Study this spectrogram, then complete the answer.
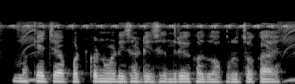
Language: Marathi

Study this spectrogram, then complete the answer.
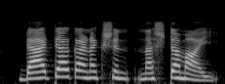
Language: Malayalam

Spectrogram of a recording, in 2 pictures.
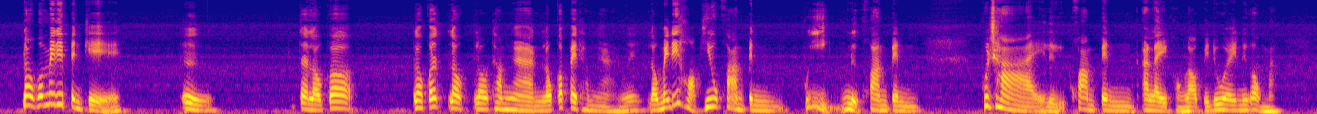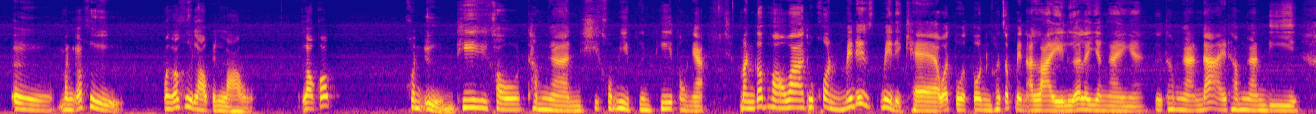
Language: Thai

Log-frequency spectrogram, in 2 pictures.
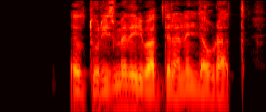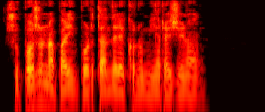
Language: Catalan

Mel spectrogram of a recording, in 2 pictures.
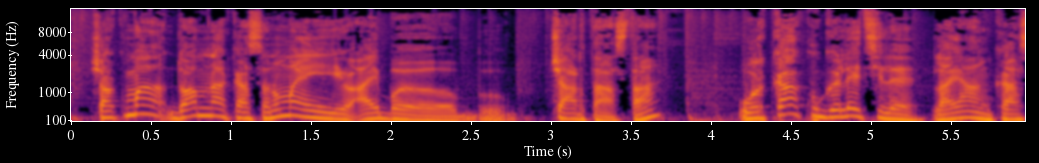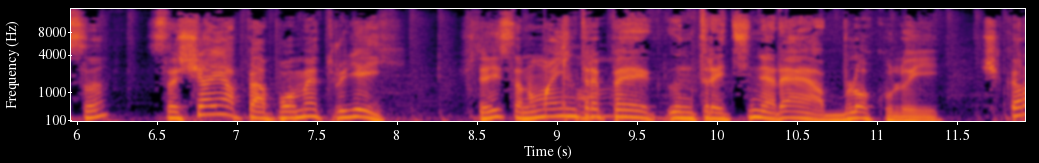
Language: Romanian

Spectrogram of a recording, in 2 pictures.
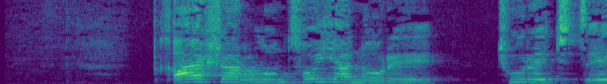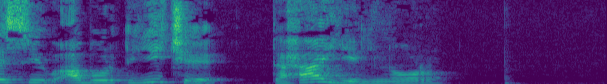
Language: Bats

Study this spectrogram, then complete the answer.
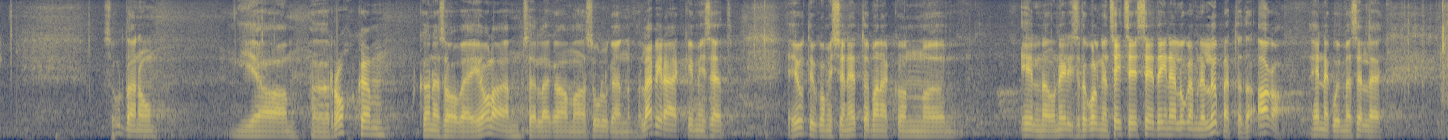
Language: Estonian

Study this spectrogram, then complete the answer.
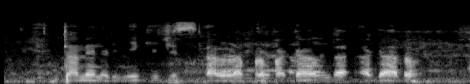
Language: Esperanto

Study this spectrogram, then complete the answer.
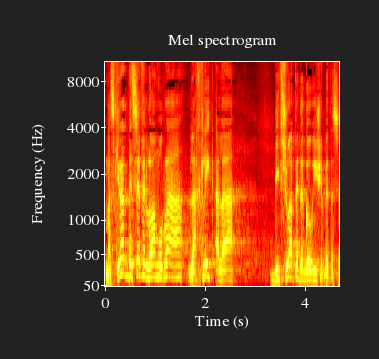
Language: Hebrew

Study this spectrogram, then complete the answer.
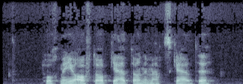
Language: Persian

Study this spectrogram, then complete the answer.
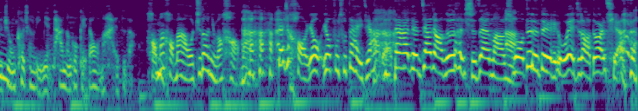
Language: Chinese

